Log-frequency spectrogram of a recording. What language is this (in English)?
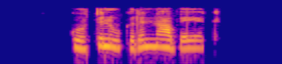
Kurdish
